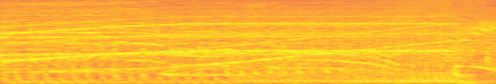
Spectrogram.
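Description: A rising, siren-like synth sweep in a DJ dance remix: several tones climb together over about two seconds over a held low note while the drum beat drops out, a build-up before the beat comes back.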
